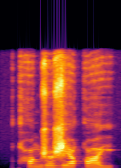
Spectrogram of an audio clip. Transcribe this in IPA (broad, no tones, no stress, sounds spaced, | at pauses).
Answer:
qʰ u ŋ ʐ œ ʐ e j qʷ a j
